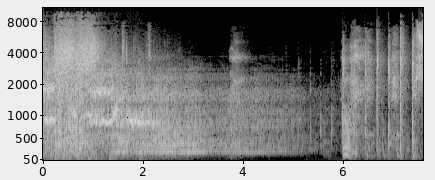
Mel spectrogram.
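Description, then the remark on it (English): A long black coupe with a lot of chrome and its lights off peels out with a loud, drawn-out tire squeal that fades as it speeds off, followed by a burst of sharp clattering knocks. “See the car. The one that just gunned out.”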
